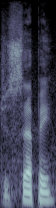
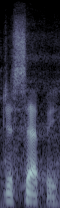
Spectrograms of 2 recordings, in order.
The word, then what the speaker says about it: Giuseppe: Joe massero yeah I mean he says it's pronounced Giuseppe Giuseppe yeah I uh everybody used to call him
